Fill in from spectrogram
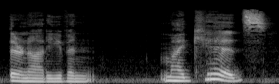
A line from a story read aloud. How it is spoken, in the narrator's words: he said brokenly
